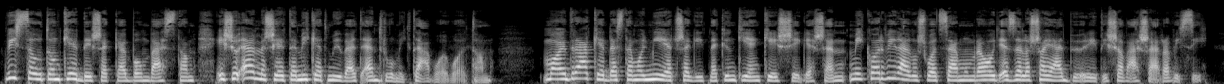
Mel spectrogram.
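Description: A woman reading a first-person novel aloud as audiobook narrator, in a steady, clear storytelling manner. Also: medium pitch.

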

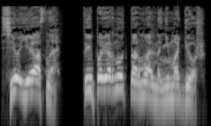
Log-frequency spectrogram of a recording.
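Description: A folksy, chatty tow truck, as a man puts him on, rambling in rustic, broken grammar. His husky voice sits higher than plain talk and carries lively swings. The sound is dry and close, like a storybook reading. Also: a little slow, no room sound. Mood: boastful folksy.

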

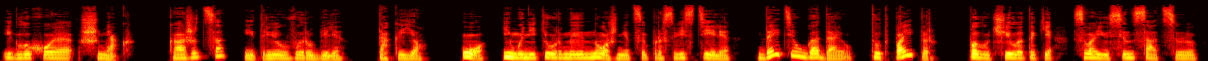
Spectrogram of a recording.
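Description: A woman's voice: on the low side, measured pace, a little mellow, no room sound. A woman reading a first-person audiobook in a wry, sardonic inner-monologue manner, close to the mic. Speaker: audiobook narrator.

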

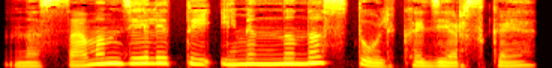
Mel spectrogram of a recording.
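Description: A woman's voice: mid-range voice, lively intonation, measured pace, darkish tone, no room sound, studio quality, pitched above the performer's own voice, close to an everyday voice. A woman voicing a capricious young noblewoman in an audiobook, with a demanding, sarcastic manner. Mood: smug.

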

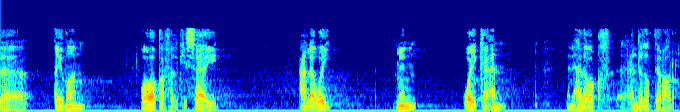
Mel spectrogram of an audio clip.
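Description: A man teaching a religious text, reading passages aloud and explaining them in a calm lecture. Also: fairly low pitch, husky. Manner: calm explanatory, reads quotes aloud then comments. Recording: lo-fi recording in a reverberant hall.

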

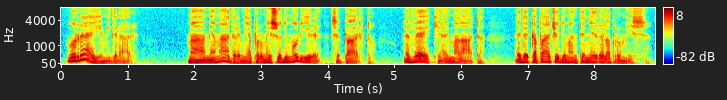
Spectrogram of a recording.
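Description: A man's voice: fairly low pitch, sing-song, a little slow, creaky, darkish tone, slightly rough, dry recording, exaggerated voice. A man voicing a young male medical student who talks bluntly and frankly about his poor prospects.

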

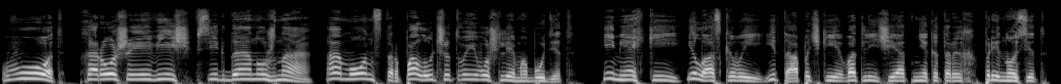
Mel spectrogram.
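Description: A man voicing a capricious, haughty young wife who is shrill and theatrical. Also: unhurried, hardly any pauses, mellow, no room sound, clean studio sound. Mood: demanding.

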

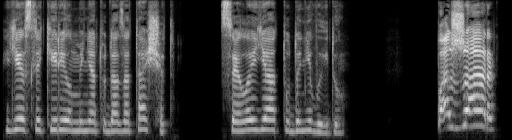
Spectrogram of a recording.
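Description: A woman reading a romance novel aloud in expressive first-person narration. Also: a little high, a little fast, no echo, studio quality. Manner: expressive storytelling delivery. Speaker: audiobook narrator.

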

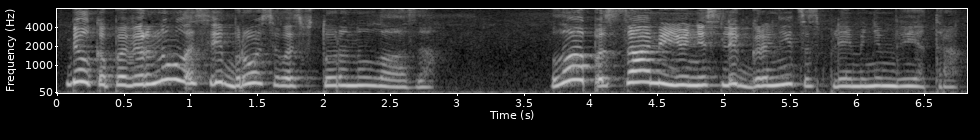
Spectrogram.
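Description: A woman reads an audiobook aloud in a high, expressive voice. She tells the story with lively, shaded delivery, scripted and clear. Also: normal speed. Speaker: audiobook narrator. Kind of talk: scripted narration.

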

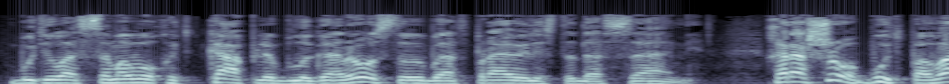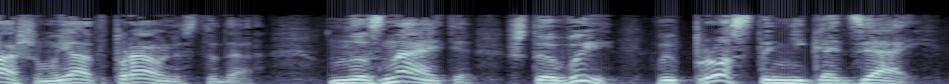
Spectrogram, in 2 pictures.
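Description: A man's voice: medium pitch, animated, moderate pace, husky, dry recording. A man doing a brave outspoken boy. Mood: angry. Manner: blunt, indignant.

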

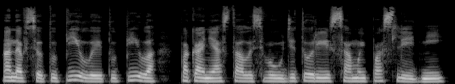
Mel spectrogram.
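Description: A woman reads a novel aloud in a low, even voice. The recording is close and dry, with no room around it. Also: fairly quick, dry recording. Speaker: audiobook narrator. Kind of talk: scripted narration.

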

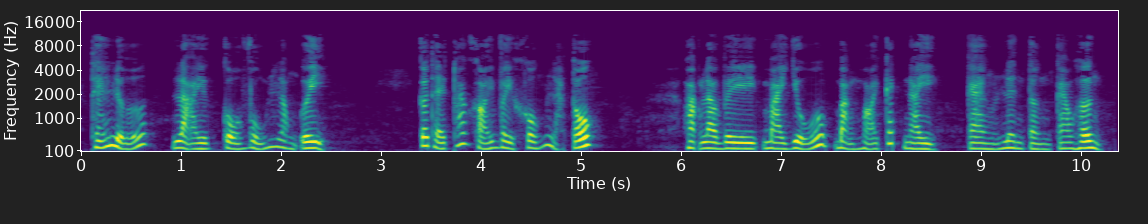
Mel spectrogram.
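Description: A woman reading a fantasy novel aloud as an audiobook narrator, steady and even. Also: fairly low pitch. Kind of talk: scripted narration.

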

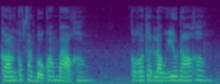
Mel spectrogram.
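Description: A woman's voice: mid-range voice, level tone, fast, a little hiss or hum, close to an everyday voice. A woman voicing a caring, firm older mother-in-law in an audio story, scolding tenderly. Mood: concerned.

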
